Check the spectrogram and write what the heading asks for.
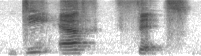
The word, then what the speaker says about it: DFFITS: The first one's called or referred to verbally as DF fits. So notice I don't say it's DFFITS. I actually pronounce it DF fits.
